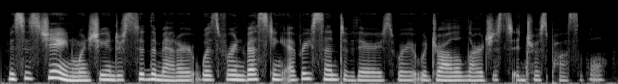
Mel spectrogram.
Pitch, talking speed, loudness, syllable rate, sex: 210 Hz, 215 wpm, -17 LUFS, 5.9 syllables/s, female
